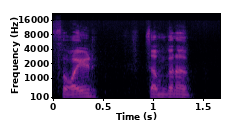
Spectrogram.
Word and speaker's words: Freud: pay is segment fruit. I'm pretty sure that's not how you say his name, but it pisses off Jazuma whenever I say fruit instead of Freud.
